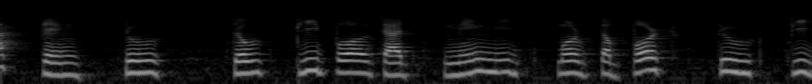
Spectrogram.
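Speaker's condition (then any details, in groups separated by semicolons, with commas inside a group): Cerebral palsy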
